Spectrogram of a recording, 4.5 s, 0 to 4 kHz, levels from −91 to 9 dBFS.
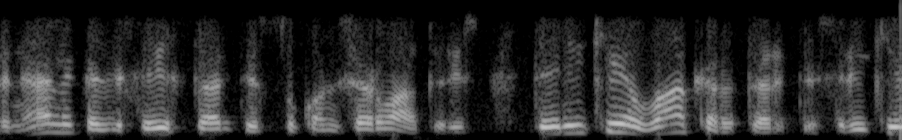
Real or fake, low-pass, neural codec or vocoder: real; 3.6 kHz; none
